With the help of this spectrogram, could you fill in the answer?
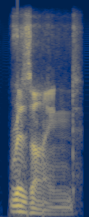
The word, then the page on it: resigned: British English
